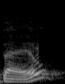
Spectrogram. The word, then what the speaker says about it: Baal: disc its roundness coming as a symbol of bale see bale he just said it right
